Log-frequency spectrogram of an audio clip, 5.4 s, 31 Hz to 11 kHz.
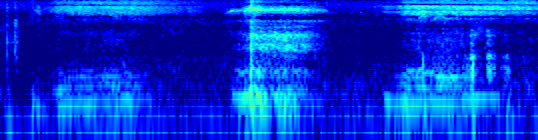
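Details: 4-year-old Beagle snoring loudly while asleep: two slow, rumbling snores on the in-breath with a quiet pause between; snoring.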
